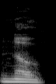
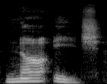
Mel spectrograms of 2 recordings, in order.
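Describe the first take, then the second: First: The name ends in an open vowel. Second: The name ends in a consonant sound. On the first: The speaker calls it wrong. "at least I thought it was supposed to be pronounced No" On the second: The speaker calls it right. "you're actually supposed to pronounce it Naij"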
